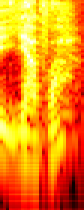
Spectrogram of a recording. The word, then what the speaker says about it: Yahvah: Mais en lecture normale, on le lit Yahva. Et vous allez dire, mais je vois un W ici.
